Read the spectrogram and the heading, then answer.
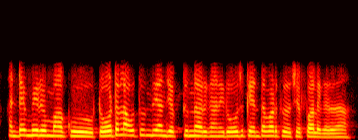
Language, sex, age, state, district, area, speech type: Telugu, female, 30-45, Telangana, Karimnagar, rural, conversation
